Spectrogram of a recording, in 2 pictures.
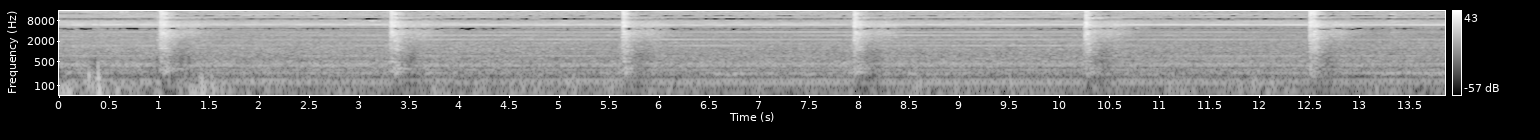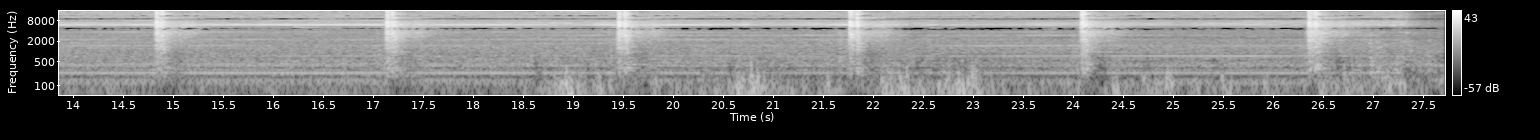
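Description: Car engine running steadily at a constant held speed while circulating engine-flush rinse oil, with a sharp click repeating about every two and a quarter seconds.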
